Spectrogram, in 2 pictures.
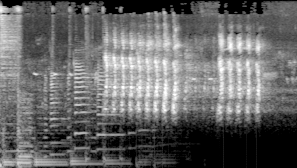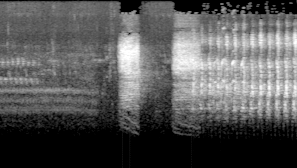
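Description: Several songbirds sing along the banks of the Russian River, just north of Marin County, trading rapid, high-pitched trills and chirps in pulsing bursts, with a lower warbling call at the start and two sharp, loud whistled notes near the end.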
